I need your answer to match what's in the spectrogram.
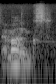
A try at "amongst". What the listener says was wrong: But there's no K in it. I can hear K. Well, you said it with a K just now. Amongst.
